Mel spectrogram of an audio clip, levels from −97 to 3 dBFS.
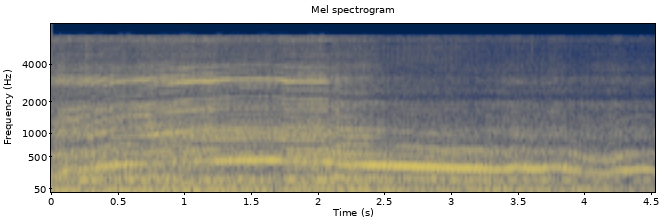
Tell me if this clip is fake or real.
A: real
